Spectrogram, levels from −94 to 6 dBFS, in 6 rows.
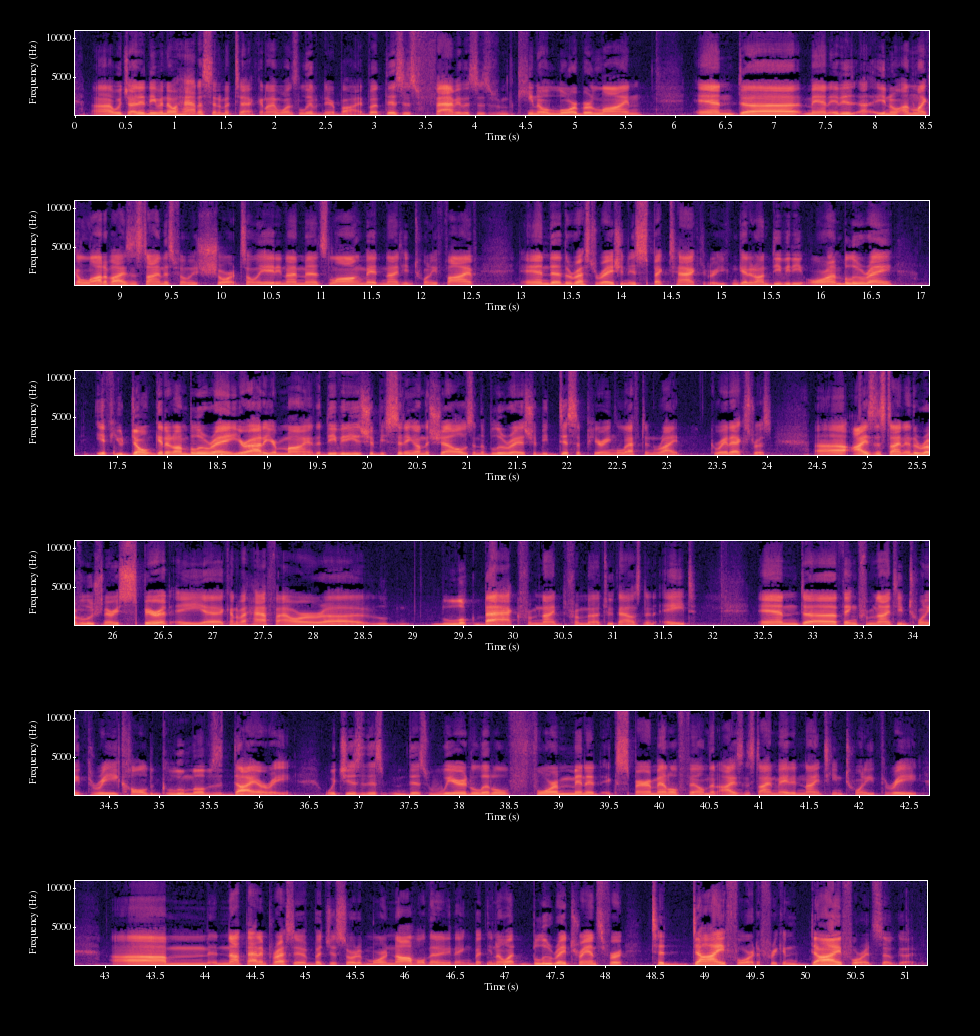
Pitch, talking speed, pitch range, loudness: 105 Hz, 200 wpm, 95-115 Hz, -22 LUFS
